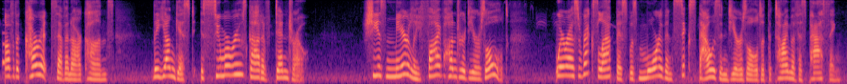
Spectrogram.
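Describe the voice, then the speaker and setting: A woman voices a gentle, earnest character in a video game cutscene: an ancient half-qilin female adeptus who serves as a secretary. She speaks politely and formally with slight hesitance, her voice on the high side yet close to an everyday register, with background music playing under her lines.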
